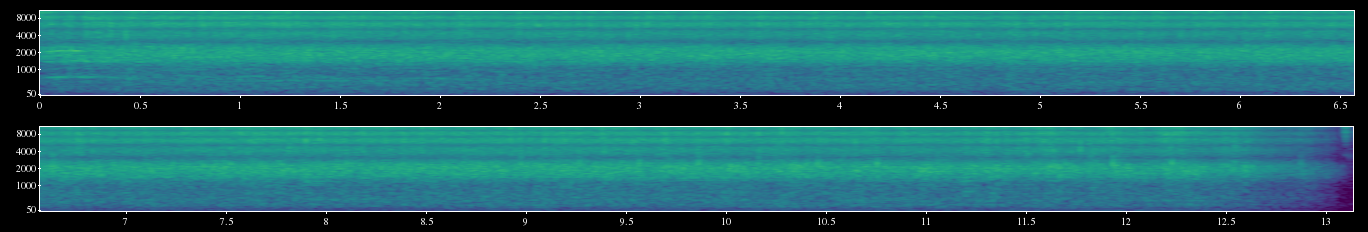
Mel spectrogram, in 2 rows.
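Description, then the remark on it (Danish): A whole hall of people at an annual meeting in Denmark applauds steadily for about thirteen seconds after a speech by Marlene Harpsøe, a dense, continuous wash of clapping with no voices, fading out at the very end. “13 sekunder klappede de.”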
